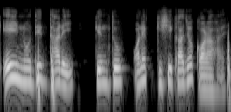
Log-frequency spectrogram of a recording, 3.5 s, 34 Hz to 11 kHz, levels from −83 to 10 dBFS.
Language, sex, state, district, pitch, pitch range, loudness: Bengali, male, West Bengal, North 24 Parganas, 155 Hz, 140-175 Hz, -18 LUFS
